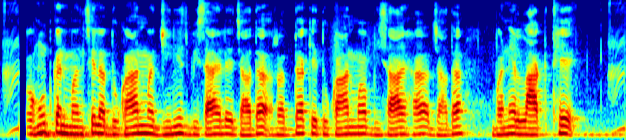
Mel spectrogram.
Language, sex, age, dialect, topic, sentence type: Chhattisgarhi, male, 18-24, Central, agriculture, statement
